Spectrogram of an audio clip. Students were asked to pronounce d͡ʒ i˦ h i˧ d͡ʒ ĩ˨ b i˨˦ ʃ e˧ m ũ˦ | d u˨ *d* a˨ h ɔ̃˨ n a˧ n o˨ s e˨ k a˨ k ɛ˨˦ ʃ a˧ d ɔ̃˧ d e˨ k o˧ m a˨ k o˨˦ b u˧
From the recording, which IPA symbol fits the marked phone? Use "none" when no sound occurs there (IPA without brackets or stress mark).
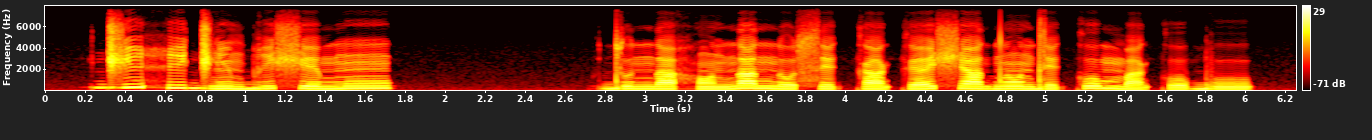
n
